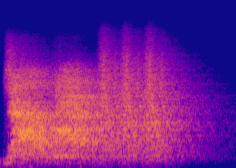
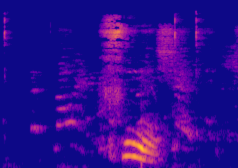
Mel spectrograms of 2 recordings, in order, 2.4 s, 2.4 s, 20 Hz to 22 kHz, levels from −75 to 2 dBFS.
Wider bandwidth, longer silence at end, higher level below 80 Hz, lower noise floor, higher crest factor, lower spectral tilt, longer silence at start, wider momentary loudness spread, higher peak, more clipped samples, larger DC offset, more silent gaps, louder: about the same, 15.5 kHz vs 16.5 kHz; about the same, 0.3 s vs 0.4 s; about the same, -62 dBFS vs -64 dBFS; second, -43 dBFS vs -51 dBFS; about the same, 16 dB vs 20 dB; about the same, -1.5 dB/octave vs -2 dB/octave; about the same, 0.05 s vs 0.05 s; second, 14 LU vs 24 LU; about the same, -4 dBFS vs -4 dBFS; neither; neither; neither; about the same, -18 LUFS vs -20 LUFS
